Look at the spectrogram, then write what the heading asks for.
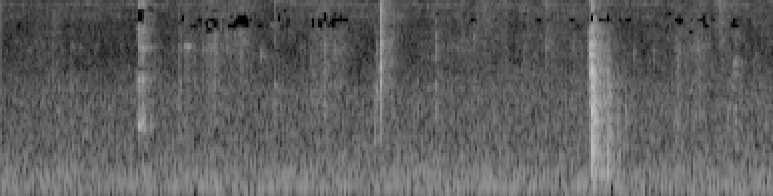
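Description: Chewing a mouthful of crunchy honey almond cereal soaked in orange juice, with a few faint clicks and one louder knock about four seconds in.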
